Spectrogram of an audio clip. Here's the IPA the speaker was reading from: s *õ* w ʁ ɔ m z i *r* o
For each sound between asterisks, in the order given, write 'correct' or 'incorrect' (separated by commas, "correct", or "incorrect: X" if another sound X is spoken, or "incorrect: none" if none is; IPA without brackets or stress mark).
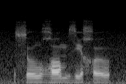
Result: incorrect: o, incorrect: χ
